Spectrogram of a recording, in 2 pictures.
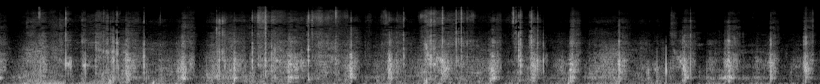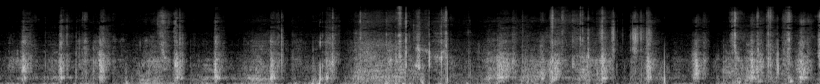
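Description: Crunching and chewing of matcha-powdered shaved ice, many sharp cracks a second as the ice is bitten and ground between the teeth.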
